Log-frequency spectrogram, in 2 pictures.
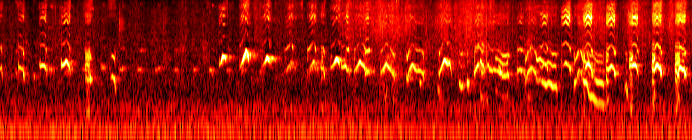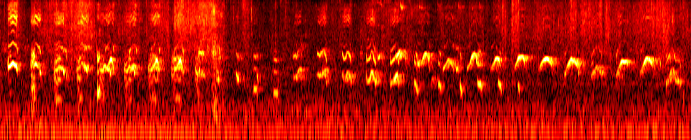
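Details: Several English Golden Retriever puppies at four weeks whining together indoors: continuous chorus of short, bent, squealing whimpers, about three per second, growing busier midway, over a steady low hum.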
